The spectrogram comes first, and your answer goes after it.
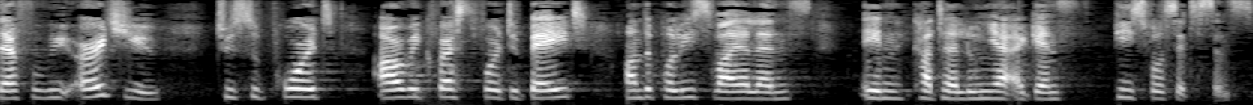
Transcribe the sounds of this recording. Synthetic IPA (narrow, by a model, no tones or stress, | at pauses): ðɛɹfɔɹwiʔɜ˞d͡ʒjʉ | tʰɨsɨpʰɔɹt | ʔaʊə˞ɹɨkʰw̥ɛstfə˞dɨbeɪɾ̃ | n̩ðəpʰɔlisvaɪəlɨ̃ns | ɪ̃nkʰætəlũnjaʔɨ̰ɡɛ̃nst̚ | pisfʊl̩ˠsɪɾɨz̥ɨ̃ns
